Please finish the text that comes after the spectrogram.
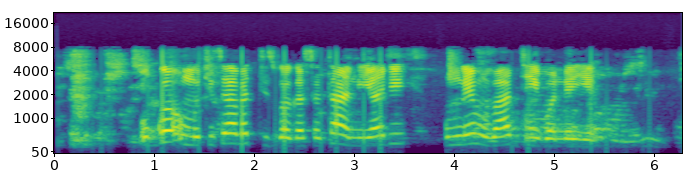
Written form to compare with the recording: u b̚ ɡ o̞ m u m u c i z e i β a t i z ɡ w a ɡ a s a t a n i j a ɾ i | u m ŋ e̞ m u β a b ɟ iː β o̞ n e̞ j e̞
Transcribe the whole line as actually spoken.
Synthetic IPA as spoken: u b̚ ɡ o̞ u m u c i z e a β a t i z ɡ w a ɡ a s a t a n i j a ɾ i | u m ŋ e̞ m u β a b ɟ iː β o̞ n e̞ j e̞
